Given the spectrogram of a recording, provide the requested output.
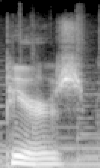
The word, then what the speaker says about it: Pears: Piers Mill, spelled Pears, pronounced Piers, was constructed in 1857-58 and is listed on the National Register of Historic Places.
